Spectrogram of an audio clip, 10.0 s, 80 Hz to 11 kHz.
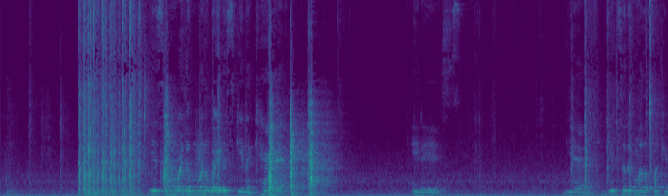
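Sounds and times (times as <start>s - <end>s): cards being shuffled: 7.0s - 10.0s.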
